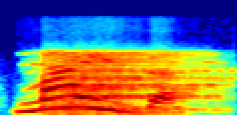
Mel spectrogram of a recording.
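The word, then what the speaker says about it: maïs: So, when laxon trema will come, you have to pronounce those two vowel letters separately.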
